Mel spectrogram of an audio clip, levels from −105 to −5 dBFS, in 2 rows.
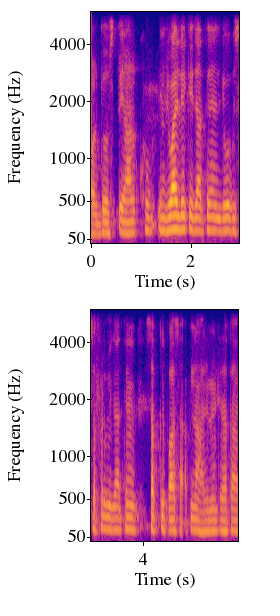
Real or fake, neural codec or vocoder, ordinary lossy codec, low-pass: fake; codec, 16 kHz, 4 kbps, FunCodec, trained on Chinese and English, 50 frames a second; Opus, 16 kbps; 5.4 kHz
